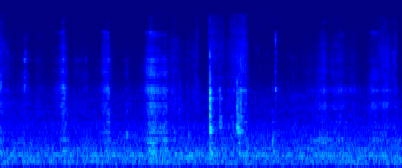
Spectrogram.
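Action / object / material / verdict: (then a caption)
scrape / diamond willow walking stick / wood / none. A flat chisel repeatedly scrapes a solid diamond willow walking stick, producing soft, dry rasping strokes over a steady low background hiss. A few brighter, louder scrapes stand out near the middle before the strokes settle back to a quiet, even rhythm.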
